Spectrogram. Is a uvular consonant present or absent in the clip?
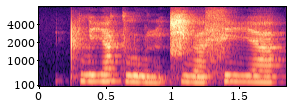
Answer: absent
